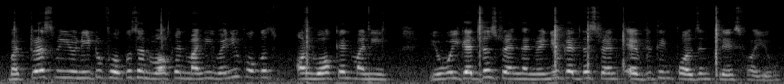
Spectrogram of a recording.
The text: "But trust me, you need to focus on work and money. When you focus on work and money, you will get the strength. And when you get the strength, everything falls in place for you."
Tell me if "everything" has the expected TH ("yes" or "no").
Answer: no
